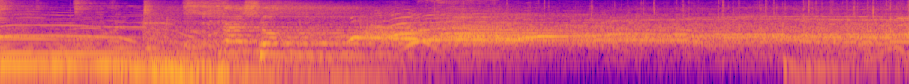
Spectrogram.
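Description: A live rock band's last held chord dies away about a second and a half in. The concert crowd then cheers and whoops loudly.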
